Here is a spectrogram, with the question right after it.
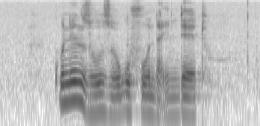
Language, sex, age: Xhosa, male, 21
